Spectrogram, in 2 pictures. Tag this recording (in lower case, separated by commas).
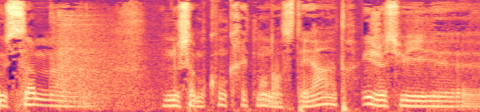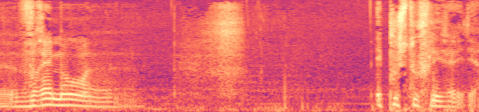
speech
